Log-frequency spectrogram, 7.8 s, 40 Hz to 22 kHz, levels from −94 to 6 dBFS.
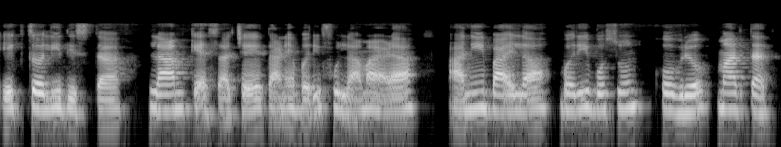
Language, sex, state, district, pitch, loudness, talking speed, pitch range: Konkani, female, Goa, North and South Goa, 200 Hz, -17 LUFS, 115 wpm, 185-215 Hz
